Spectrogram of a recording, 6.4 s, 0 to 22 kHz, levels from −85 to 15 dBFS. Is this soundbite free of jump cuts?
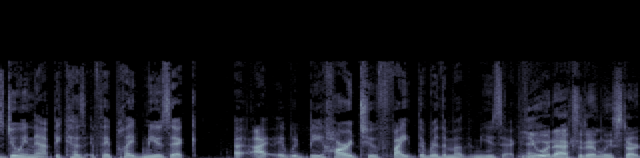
no; 2 cuts; at 2.1 s, 5.2 s

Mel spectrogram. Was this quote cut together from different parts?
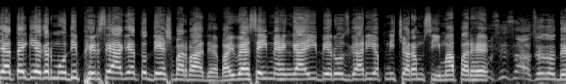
no; 0 cuts

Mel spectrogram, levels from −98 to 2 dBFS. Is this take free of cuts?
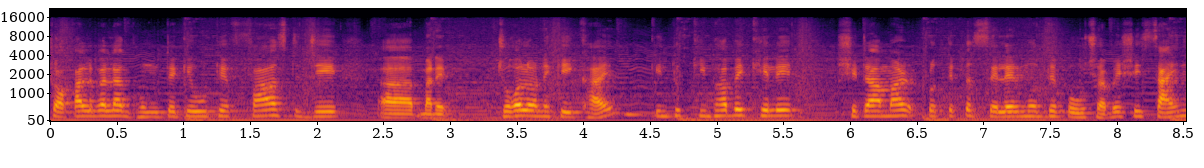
yes; 0 cuts

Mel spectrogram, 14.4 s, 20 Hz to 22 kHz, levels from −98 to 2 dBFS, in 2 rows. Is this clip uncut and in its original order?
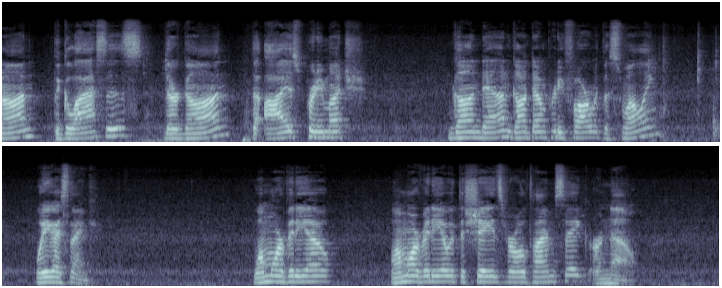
yes; 0 cuts

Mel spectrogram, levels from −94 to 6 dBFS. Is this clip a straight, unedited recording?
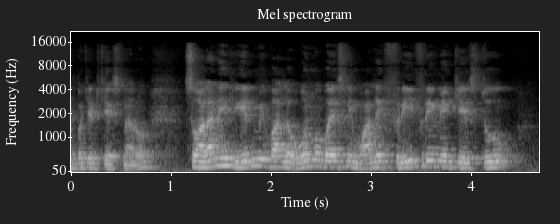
yes; 0 cuts

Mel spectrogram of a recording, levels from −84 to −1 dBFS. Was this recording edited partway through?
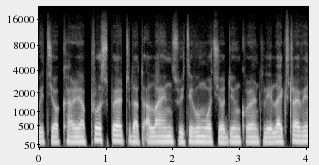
no; 0 cuts

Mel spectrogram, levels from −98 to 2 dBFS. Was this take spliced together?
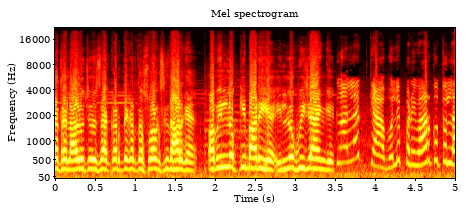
yes; 2 cuts; at 1.8 s, 3.6 s

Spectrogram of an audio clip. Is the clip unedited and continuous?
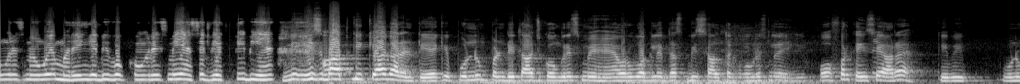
no; 1 cut; at 8.0 s

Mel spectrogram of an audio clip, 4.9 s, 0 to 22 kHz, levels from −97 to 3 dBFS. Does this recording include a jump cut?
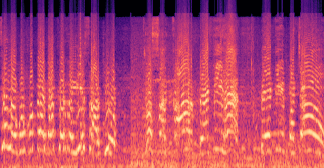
yes; 1 cut; at 2.0 s

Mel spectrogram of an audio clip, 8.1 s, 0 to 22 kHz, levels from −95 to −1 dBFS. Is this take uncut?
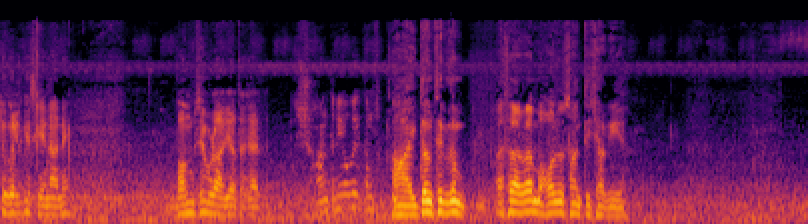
no; 1 cut; at 2.6 s

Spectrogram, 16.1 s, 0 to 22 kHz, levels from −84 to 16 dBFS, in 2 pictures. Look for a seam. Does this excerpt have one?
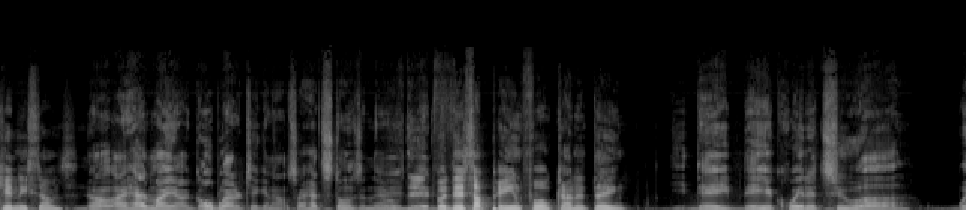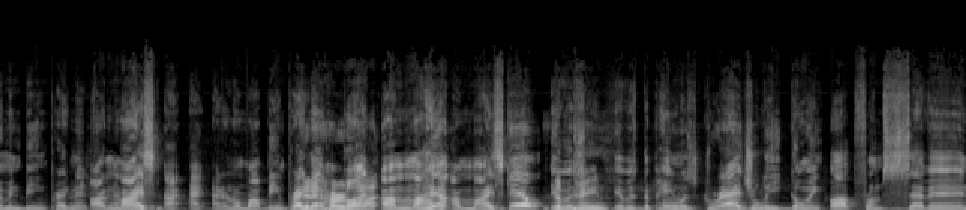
yes; 2 cuts; at 3.5 s, 8.7 s

